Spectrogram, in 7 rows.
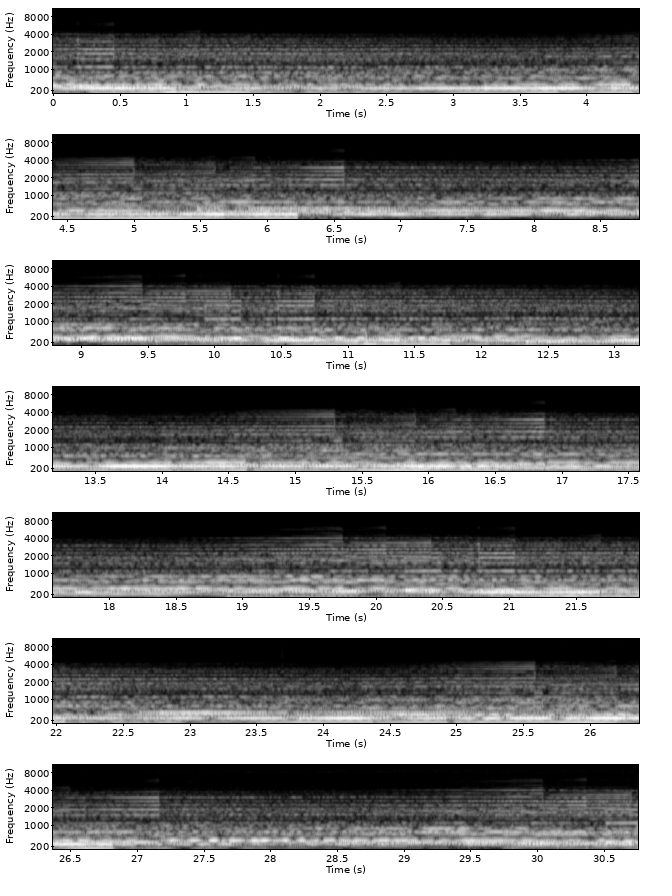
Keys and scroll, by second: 1.3 `, 6.7 KP_1, 6.8 KP_1, 7.2 KP_0, 9.5 `, 24.4 1, 24.8 1.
